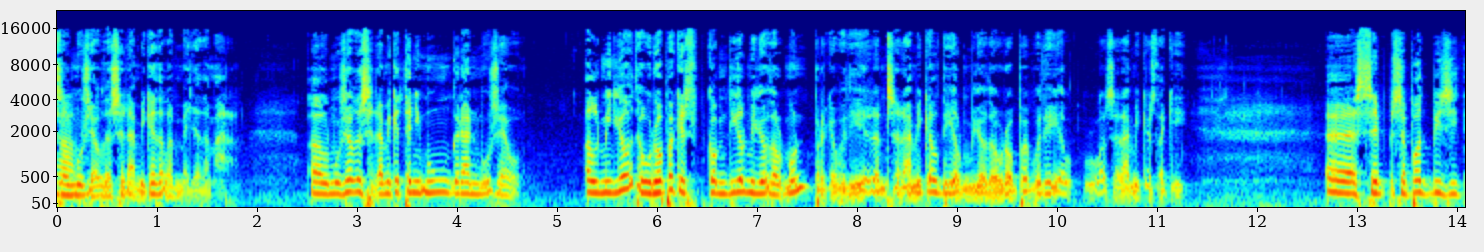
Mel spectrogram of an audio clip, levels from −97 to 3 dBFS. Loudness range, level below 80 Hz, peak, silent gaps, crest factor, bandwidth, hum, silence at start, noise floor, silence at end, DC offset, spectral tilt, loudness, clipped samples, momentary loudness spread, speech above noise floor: 7 LU; -36 dBFS; -2 dBFS; none; 20 dB; 16 kHz; none; 0 s; -60 dBFS; 0.05 s; under 0.1%; -6 dB/octave; -21 LUFS; under 0.1%; 15 LU; 39 dB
